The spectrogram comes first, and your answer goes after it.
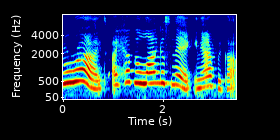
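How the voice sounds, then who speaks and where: A put-on character voice carries the delivery. Its pace is fairly slow. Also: female-sounding voice, extremely high pitch for a woman. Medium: read story.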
